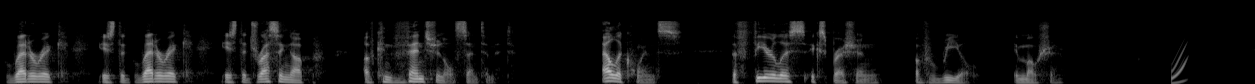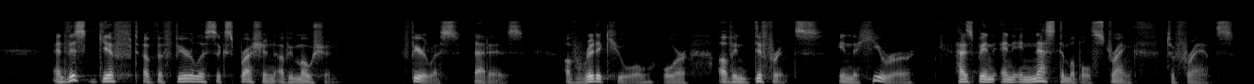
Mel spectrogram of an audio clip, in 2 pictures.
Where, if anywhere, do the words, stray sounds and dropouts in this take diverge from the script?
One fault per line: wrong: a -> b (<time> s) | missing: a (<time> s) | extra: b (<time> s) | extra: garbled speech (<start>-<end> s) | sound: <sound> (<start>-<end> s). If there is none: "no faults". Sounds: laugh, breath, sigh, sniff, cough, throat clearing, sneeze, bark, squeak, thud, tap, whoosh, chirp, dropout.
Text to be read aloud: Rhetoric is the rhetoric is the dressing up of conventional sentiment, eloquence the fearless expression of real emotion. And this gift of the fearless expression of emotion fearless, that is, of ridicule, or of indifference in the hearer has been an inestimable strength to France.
sound: chirp (11.7-11.9 s)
